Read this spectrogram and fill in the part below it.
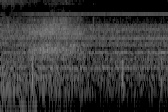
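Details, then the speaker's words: SounDigital car audio amplifier connected to tweeters: faint steady hiss with a thin high-pitched whine and weaker mid tone, worst while the amp is cold, about half as loud once warmed up. "You should now hear the whine the amplifier makes, it's now worst when amp is still cold"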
